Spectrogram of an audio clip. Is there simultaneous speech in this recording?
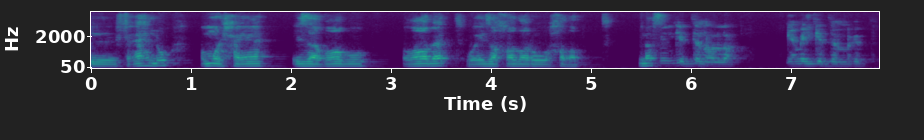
No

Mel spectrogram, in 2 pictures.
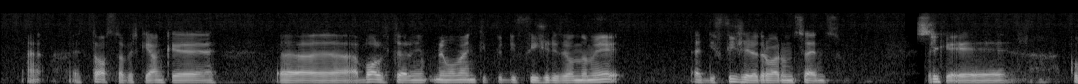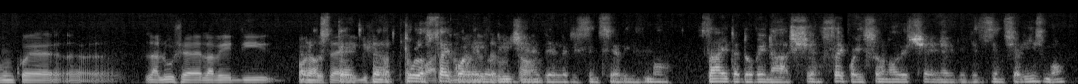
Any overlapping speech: Yes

